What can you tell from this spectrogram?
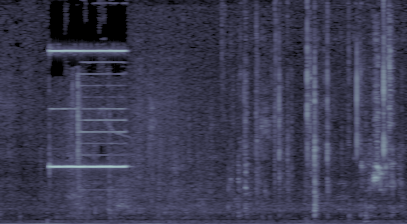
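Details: Enteral feeding pump for a child's gastrostomy tube, switched on before priming the tube with formula to keep air out of the stomach: a steady high electronic beep lasting about a second, then quiet room noise; start-up beep.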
